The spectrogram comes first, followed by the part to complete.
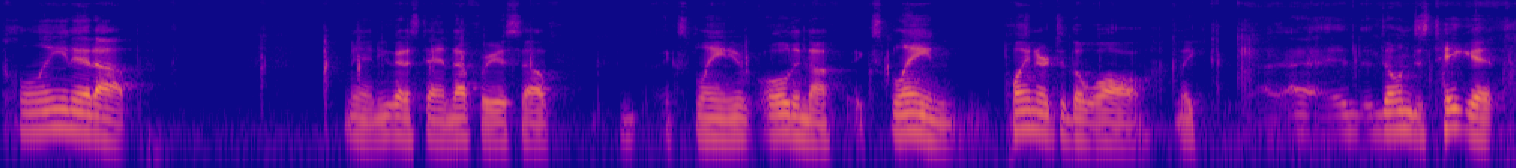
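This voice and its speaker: Low-voiced, animated woman reading a story. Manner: expressive, incredulous commentary. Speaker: storybook reader. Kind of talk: read-aloud children's story with casual asides.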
